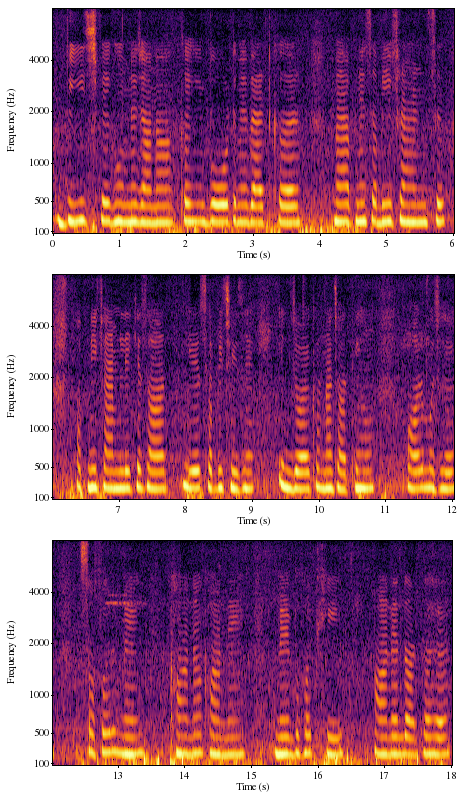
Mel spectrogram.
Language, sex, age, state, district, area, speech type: Urdu, female, 18-30, Uttar Pradesh, Gautam Buddha Nagar, rural, spontaneous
